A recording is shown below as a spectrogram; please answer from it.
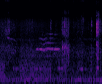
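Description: Near silence, with one faint, short, high-pitched animal call about a second in.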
